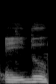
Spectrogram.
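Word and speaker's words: 北斗: 그래서 일단은 중국 제품들은 여기 우리가 북두 칠성할 때 그 북두가 이름 중국 발음으로 하면 베이두예요. 베이두 뭐 이렇게 얘기하는데 중국에서는 초기에는 그 우리나라처럼 로컬 시스템부터 먼저 운영을 했다가 작년인가 재작년은 아니구나.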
